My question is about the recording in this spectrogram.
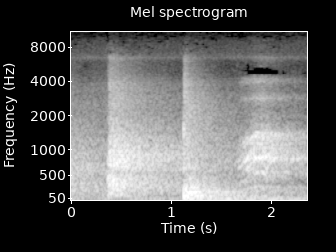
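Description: Padel rally: a padel ball struck hard twice, about half a second and about a second in, the sharp hits ringing on in a large indoor hall.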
